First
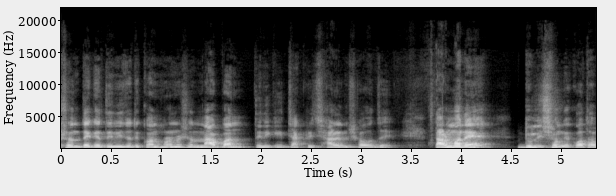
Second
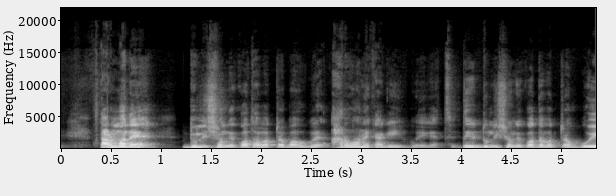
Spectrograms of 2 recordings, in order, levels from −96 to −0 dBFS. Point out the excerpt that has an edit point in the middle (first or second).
second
